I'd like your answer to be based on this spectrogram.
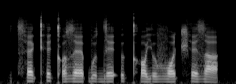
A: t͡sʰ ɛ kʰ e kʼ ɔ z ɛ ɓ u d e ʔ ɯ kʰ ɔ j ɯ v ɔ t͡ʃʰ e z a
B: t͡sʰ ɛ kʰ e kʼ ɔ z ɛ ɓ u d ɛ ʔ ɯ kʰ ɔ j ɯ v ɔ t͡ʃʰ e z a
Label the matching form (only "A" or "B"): A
